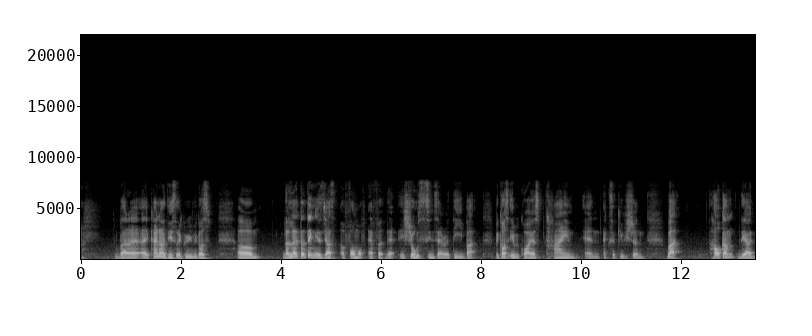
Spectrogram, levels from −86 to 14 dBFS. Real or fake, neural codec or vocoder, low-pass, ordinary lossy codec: real; none; none; none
